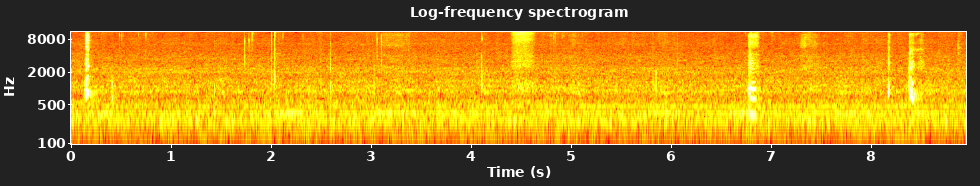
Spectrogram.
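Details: Baby on his second day with hiccups after a big meal: soft, abrupt little catches of breath a few seconds apart over quiet room noise.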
